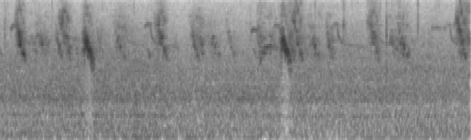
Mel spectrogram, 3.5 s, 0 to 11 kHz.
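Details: Eurasian tree sparrows and a chick coming to a hand for food at a Tenmangu shrine, 17 May 2024; loud sharp downward chirps stand out above constant softer twittering from the flock.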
